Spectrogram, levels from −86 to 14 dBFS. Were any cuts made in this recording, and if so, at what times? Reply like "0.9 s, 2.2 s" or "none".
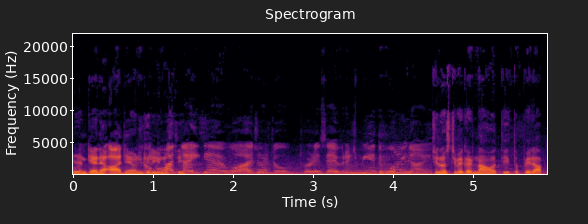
4.4 s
